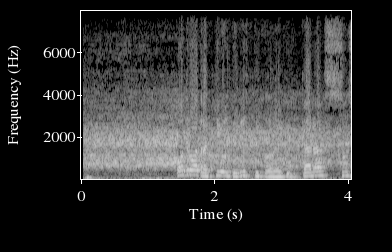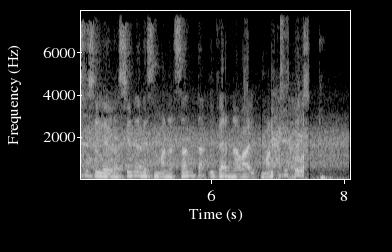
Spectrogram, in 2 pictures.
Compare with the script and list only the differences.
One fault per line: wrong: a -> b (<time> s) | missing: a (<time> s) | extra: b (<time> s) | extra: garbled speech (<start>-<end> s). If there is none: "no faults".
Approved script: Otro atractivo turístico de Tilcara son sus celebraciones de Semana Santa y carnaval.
extra: garbled speech (6.7-7.5 s)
